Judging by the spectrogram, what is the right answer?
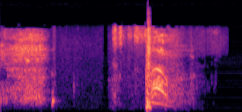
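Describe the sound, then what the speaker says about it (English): A few sharp coughs from a person during a planning commission meeting, an initial burst followed by a pause, then a louder cough and a trailing throat sound, close to the microphone. "I was coughing"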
